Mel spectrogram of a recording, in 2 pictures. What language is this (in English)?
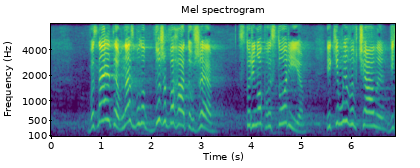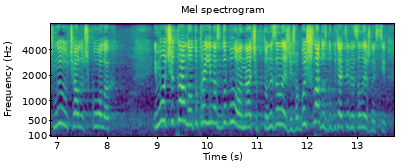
Ukrainian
